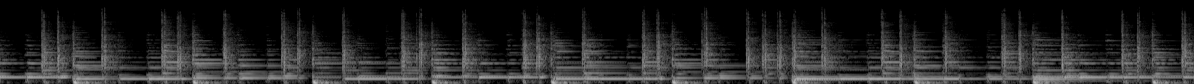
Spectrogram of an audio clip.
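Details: Bright plucked ukulele chords and melody play through the whole stretch, with no other sounds.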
